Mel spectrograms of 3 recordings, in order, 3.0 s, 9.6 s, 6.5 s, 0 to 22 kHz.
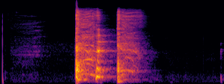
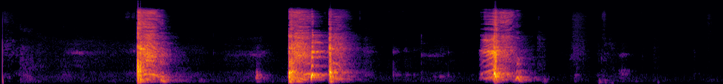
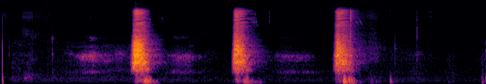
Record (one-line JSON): {"cough_length": "3.0 s", "cough_amplitude": 32768, "cough_signal_mean_std_ratio": 0.26, "three_cough_length": "9.6 s", "three_cough_amplitude": 32767, "three_cough_signal_mean_std_ratio": 0.23, "exhalation_length": "6.5 s", "exhalation_amplitude": 29094, "exhalation_signal_mean_std_ratio": 0.22, "survey_phase": "beta (2021-08-13 to 2022-03-07)", "age": "45-64", "gender": "Female", "wearing_mask": "No", "symptom_runny_or_blocked_nose": true, "symptom_headache": true, "symptom_onset": "3 days", "smoker_status": "Never smoked", "respiratory_condition_asthma": false, "respiratory_condition_other": false, "recruitment_source": "Test and Trace", "submission_delay": "2 days", "covid_test_result": "Positive", "covid_test_method": "RT-qPCR", "covid_ct_value": 18.8, "covid_ct_gene": "ORF1ab gene", "covid_ct_mean": 19.1, "covid_viral_load": "560000 copies/ml", "covid_viral_load_category": "Low viral load (10K-1M copies/ml)"}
